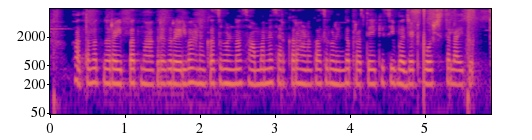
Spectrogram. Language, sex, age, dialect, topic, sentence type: Kannada, female, 25-30, Dharwad Kannada, banking, statement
